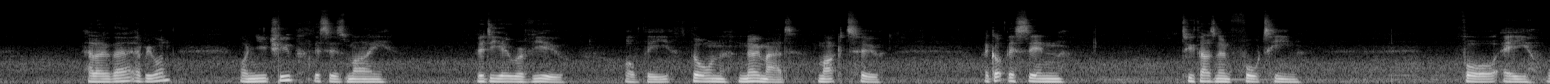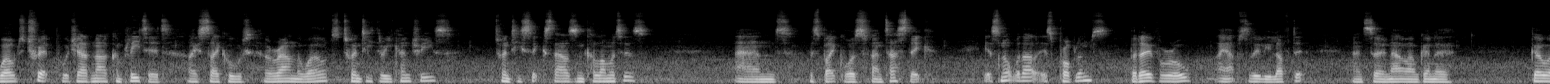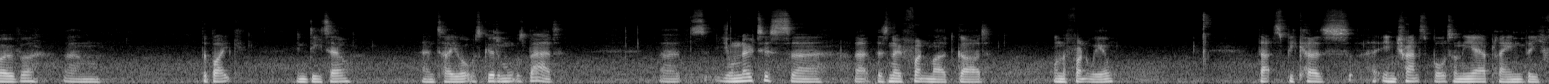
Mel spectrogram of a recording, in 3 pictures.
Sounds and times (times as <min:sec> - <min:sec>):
Speech: 0:00.8 - 0:01.8, 0:02.4 - 0:04.0, 0:04.7 - 0:08.9, 0:09.8 - 0:10.8, 0:11.8 - 0:13.1, 0:14.6 - 0:22.1, 0:22.8 - 0:30.2, 0:30.8 - 0:32.1, 0:33.0 - 0:36.7, 0:37.6 - 0:42.2, 0:43.0 - 0:46.4.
